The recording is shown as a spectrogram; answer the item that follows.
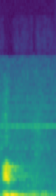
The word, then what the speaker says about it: ibn: Like if it's at the beginning of the word of the sentence, you say ibn, and if you start with it.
